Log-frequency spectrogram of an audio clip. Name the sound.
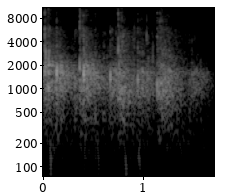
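audience applause welcoming the speaker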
